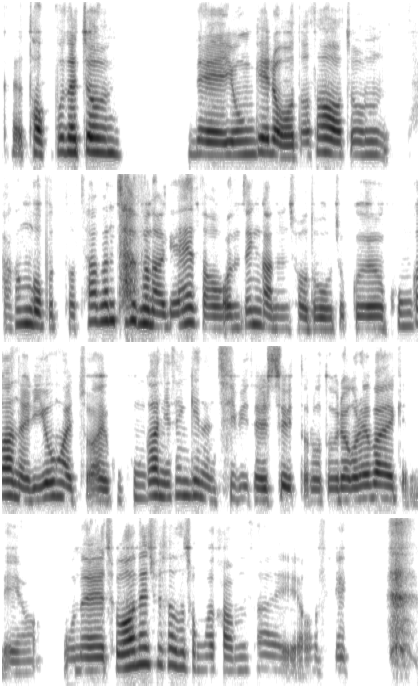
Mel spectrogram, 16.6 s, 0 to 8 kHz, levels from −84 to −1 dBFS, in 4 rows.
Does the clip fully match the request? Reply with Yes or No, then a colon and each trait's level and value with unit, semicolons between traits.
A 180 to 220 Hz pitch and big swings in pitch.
No: high, 190 Hz; average, 3.9 semitones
